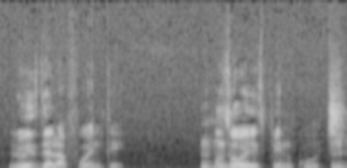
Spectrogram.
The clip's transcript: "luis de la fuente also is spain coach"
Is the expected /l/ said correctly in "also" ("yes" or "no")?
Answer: no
